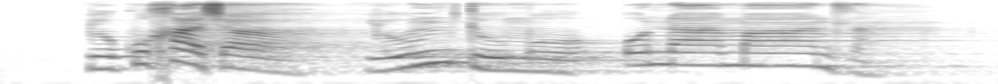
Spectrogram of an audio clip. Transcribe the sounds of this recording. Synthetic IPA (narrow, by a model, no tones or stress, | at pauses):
jok̬ʼuk͡xaʃajom̩d̥ʱumɔʊnamaːnd͡ɮʱa̰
